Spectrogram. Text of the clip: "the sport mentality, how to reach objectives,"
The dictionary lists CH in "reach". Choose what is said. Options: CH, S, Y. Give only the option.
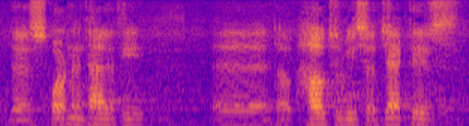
S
